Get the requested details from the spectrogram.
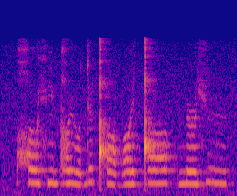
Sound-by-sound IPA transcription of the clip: χ o˧ fʲ ẽ˧ b ʁ ʉ˧˩ o̯ d ø˥ ǃʰ ɔ˧˩ b ɔ˥˧ e̯ ǃ ɔ˥ | n ə˞˧ ç ʉ˥˧

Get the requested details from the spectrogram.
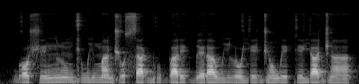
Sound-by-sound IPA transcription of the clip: ɡ ɔ˨ ʃ e˨ ɾ ĩ˧ l ũ˦ ɡ i˦˨ w i˧ m ã˦ d͡ʒ o˧ s a˧ ɡ͡b u˧ b a˧ ɾ e˧ ɡ͡b ɛ˨ ɾ a˧ w i˧ l o˨ j e˧ d͡ʒ ɔ̃˧ w e˨ k e˨˦ j a˦˨ d͡ʒ ã˨

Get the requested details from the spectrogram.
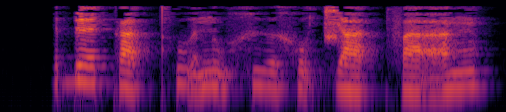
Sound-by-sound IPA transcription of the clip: ɗ ɛ˧ k a˨˩ t̚ t̪ʰ ṵ˧˨ ə̯ n ṵ˧˨ x ɨ̤˨˩ ə̯ x o̰˧˨ t͡ɕ aː˨˩ t̚ f a̰˧˥ ŋ

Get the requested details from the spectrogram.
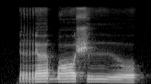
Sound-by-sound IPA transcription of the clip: r ɐ ɓ ɔ ʃ ɨː o̯

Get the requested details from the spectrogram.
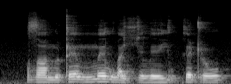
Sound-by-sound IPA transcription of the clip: zˤ ɛ n u ʈ ɛ mː ɛ l w a ç e l e j u k ɛ ʈ ɭ o

